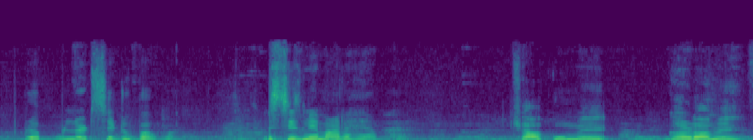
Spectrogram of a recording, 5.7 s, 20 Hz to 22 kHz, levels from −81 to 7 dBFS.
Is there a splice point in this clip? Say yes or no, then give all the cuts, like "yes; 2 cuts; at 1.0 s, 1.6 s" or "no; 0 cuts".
yes; 1 cut; at 2.0 s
